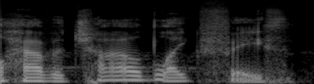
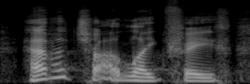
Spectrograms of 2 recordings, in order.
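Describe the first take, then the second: First: Softer and slower, savouring each word; hushed, reverent quote, slowed down; soft, slow scripture quote. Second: Said in the usual way. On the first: Shown as a demonstration. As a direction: read it gently like scripture. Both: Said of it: "it says in the Bible".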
